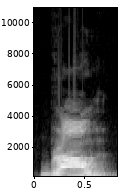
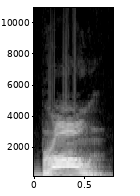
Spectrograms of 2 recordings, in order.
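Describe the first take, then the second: Both takes have the same delivery.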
